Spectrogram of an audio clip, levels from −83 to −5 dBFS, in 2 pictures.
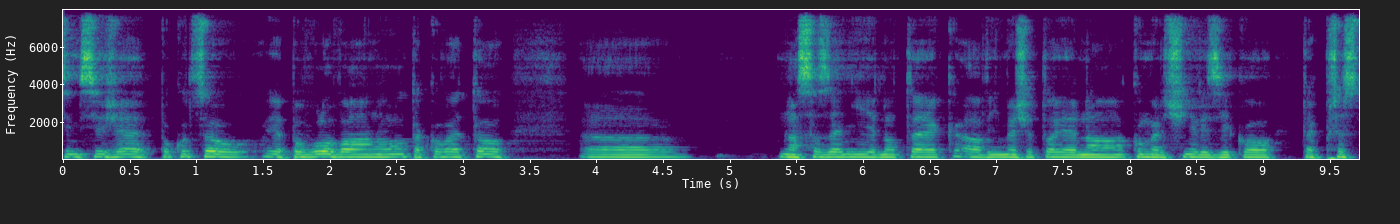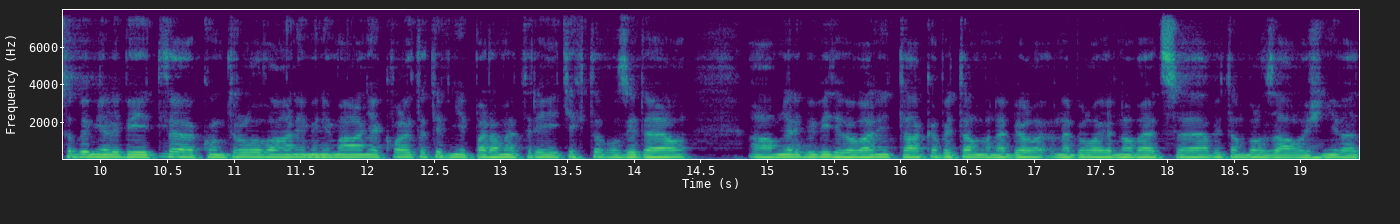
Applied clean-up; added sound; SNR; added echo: neural mask model DeepFilterNet 3.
